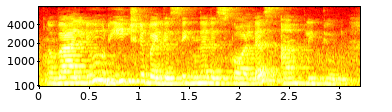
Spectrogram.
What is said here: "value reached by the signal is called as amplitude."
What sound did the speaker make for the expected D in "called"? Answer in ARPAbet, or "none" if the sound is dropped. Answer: D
